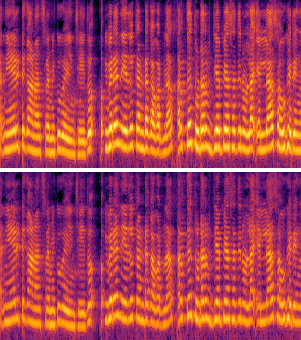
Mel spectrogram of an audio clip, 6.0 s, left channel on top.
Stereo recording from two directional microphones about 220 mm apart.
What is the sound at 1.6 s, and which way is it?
A woman's voice, 10° left (ahead or behind).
